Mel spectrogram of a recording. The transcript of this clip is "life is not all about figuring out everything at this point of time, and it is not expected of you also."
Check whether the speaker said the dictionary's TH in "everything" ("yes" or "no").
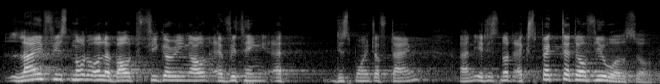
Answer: no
